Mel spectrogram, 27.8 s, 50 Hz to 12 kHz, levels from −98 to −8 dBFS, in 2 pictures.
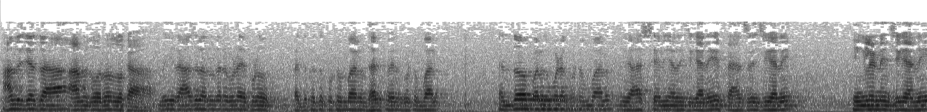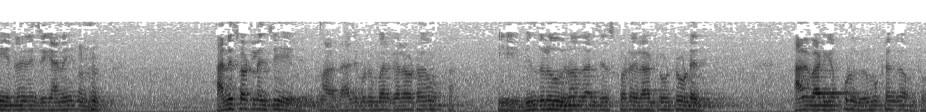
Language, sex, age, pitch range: Telugu, male, 60-79, 110-125 Hz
